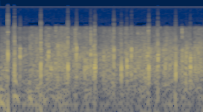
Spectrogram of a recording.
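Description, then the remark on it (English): A church audience claps together, a dense run of sharp overlapping hand claps forming a steady, lively patter of applause with no voices heard. “Clap thank for you.”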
